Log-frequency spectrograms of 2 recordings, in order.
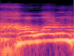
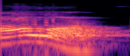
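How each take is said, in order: First: The word begins with an h sound. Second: The word begins with a vowel sound. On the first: The speaker calls it wrong. "হাওয়ার উচ্চারণ করবি না" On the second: The speaker calls it right. "তুই কি উচ্চারণ করবি, আওয়ার"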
